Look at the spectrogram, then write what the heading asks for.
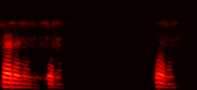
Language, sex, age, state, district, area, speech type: Telugu, male, 18-30, Andhra Pradesh, Konaseema, rural, conversation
